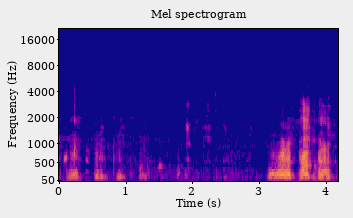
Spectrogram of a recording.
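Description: Border collie making a few soft, low vocal noises at play with its ball, then a louder run of them near the end.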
